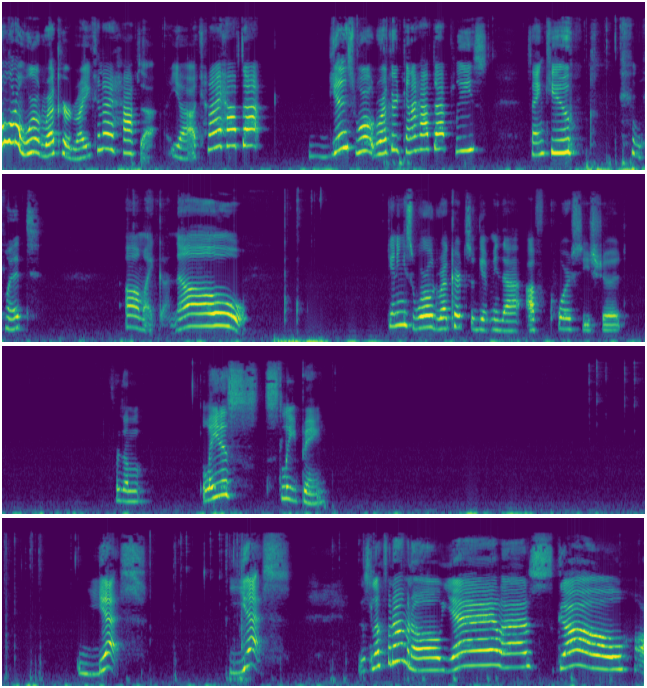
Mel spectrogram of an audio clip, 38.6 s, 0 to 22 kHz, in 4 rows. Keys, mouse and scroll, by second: 5.8 shift+f, 8.4 right click, 8.8 Tab, 9.1 shift+f, 11.9 Tab, 28.8 right click, 29.0 Tab, 29.4 shift+f, 32.1 right click, 32.4 shift+f, 35.1 shift+f.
